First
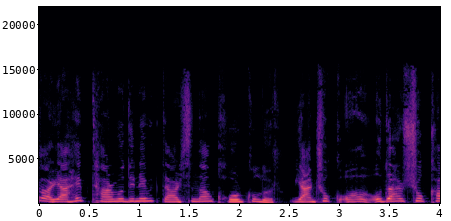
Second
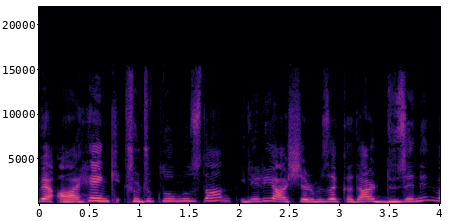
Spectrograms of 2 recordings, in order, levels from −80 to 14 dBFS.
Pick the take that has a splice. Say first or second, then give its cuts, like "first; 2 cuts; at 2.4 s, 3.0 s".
first; 1 cut; at 2.5 s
